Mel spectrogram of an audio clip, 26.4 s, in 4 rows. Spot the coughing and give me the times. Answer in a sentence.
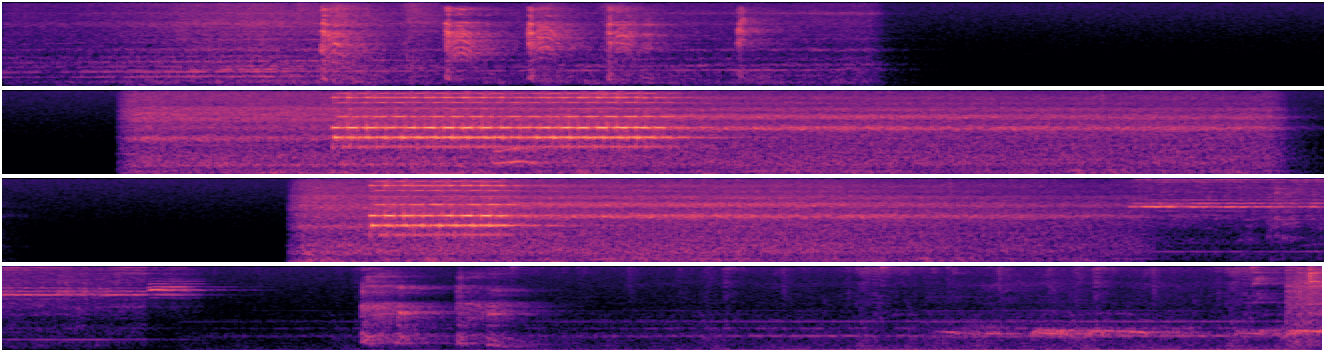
You can hear the coughing from 1.6 to 3.8 s and from 21.6 to 22.6 s.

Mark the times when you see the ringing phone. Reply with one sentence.
You can hear the ringing phone from 8.2 to 10.0 s and from 15.1 to 15.8 s.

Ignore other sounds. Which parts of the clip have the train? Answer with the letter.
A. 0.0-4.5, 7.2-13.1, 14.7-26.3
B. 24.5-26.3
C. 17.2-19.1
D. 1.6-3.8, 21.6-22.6
A.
